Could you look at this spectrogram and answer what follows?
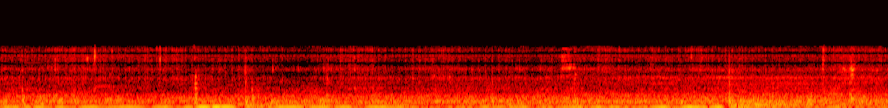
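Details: Low rumbling riverside noise with scattered soft clicks and taps; no animal voice is heard.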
